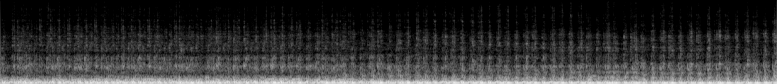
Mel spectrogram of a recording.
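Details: Chevrolet Camaro big-cam V8 idling after a Summit Max EFI-500 fuel-injection install (IAC idle control, about 35-40 psi fuel pressure): deep, lopey idle with uneven chop, about three to four pulses a second. Normal cammed idle.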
